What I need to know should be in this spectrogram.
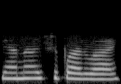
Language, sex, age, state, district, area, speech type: Kashmiri, female, 18-30, Jammu and Kashmir, Pulwama, rural, conversation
